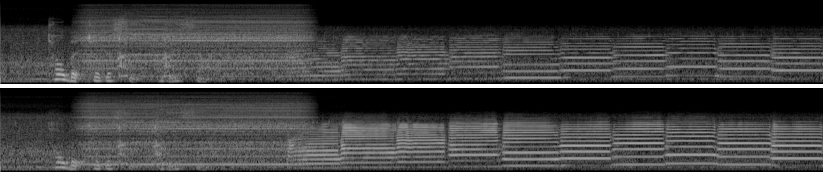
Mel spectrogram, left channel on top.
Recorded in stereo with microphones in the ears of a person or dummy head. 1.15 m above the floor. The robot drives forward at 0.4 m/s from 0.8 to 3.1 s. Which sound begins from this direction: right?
A trumpet, at 2.9 s.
